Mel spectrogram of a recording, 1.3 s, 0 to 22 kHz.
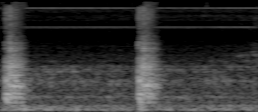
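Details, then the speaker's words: Gearlasso 8kW Chinese diesel air heater starting in manual mode, gear one (lowest): crisp dosing-pump ticks about two-thirds of a second apart over faint fan hiss while the glow plug warms the burner. Normal fuel pump ticking. "Just waiting for the burner to warm itself up or the glow plug to warm itself up and then the pump kicks in and off goes the burner again or on comes the burner again I should say."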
